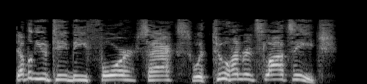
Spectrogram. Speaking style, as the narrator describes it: I shouted

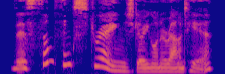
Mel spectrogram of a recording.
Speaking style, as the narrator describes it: Mother said slowly

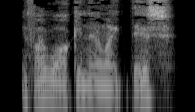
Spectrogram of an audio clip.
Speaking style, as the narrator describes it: Sean sighed

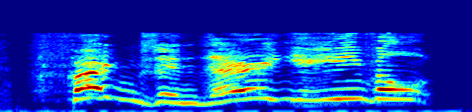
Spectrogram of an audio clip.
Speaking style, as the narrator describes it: Hagrid bellowed

